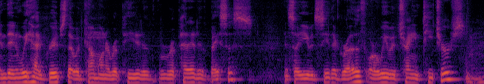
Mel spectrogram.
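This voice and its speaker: A man speaks at a fairly quick pace in a normal speaking voice. His medium pitch has ordinary variation. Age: 50s. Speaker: leadership coach. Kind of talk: casual interview.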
